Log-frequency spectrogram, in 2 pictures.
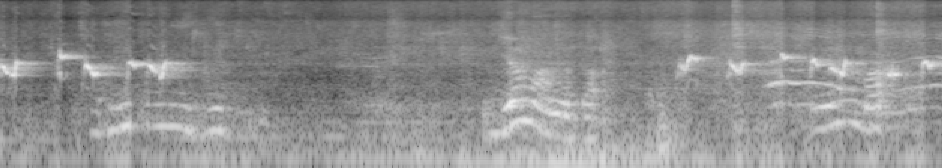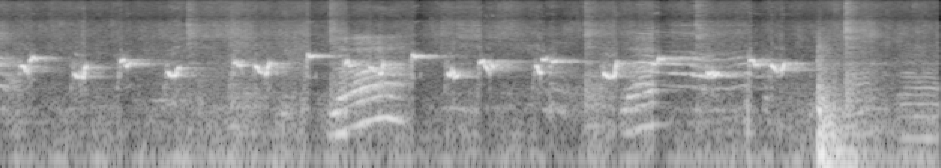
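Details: Rapid, chattering lure song of a sooty-headed bulbul to make other bulbuls reply: repeated bright note pairs, with deeper rising harmonic calls layered in several times and a sharp thud near the end.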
